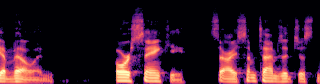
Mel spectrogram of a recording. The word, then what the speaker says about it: Sankey: this speaking of clickbait is SEC commissioner Greg skanky a villain or sanki sorry sometimes it just mispronounces me uh is Greg sanki a villain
